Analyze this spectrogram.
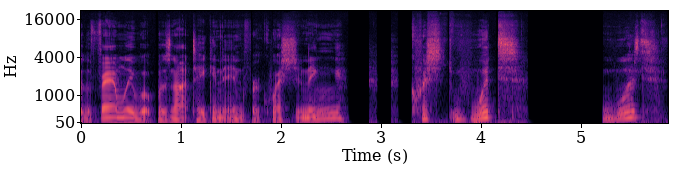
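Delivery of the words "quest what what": high, soft disbelieving question; stunned what, pitched up and rising; incredulous. Real, not acted. Host reacting in disbelief to no questioning, incredulous.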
